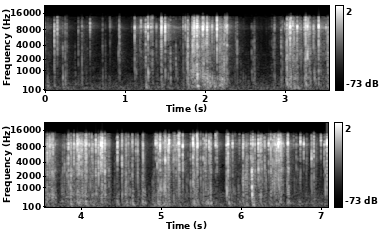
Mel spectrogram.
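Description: Fingertips crinkle a small, hollow, sealed Sealleys Choco Ball snack bag of metallized plastic foil, full of chocolate balls, then turn it over and start tearing at the top corner seal. Other unopened packets lie still nearby. Dense, bright, crisp crackles and crunches come in quick bursts with very little low end and no ring.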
